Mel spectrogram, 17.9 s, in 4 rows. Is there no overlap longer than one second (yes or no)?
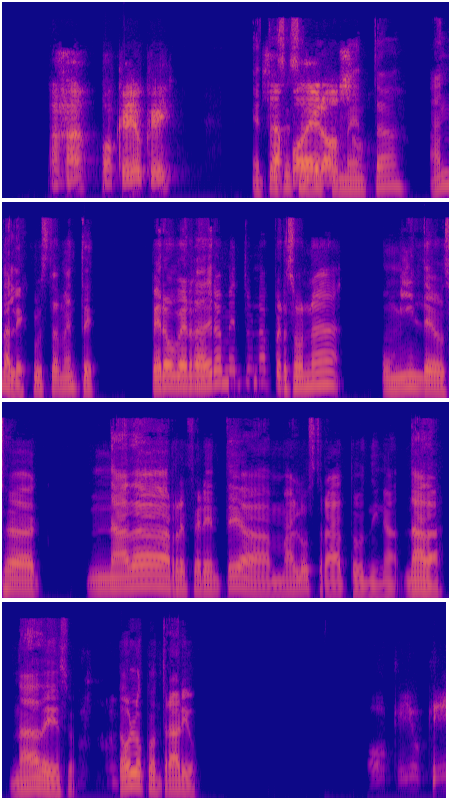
no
